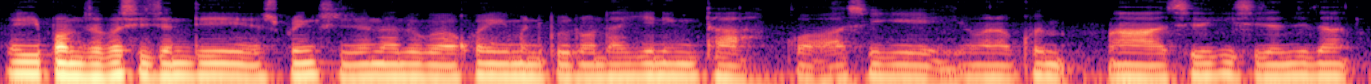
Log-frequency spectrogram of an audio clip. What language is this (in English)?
Manipuri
